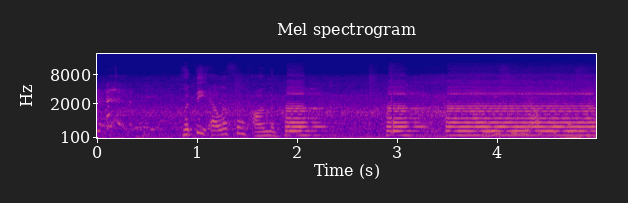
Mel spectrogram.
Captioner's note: children laughing; bus horn honking; car horn drowns out speaker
